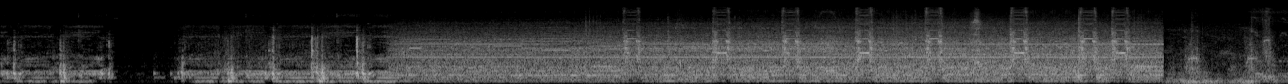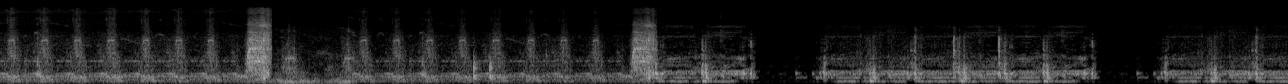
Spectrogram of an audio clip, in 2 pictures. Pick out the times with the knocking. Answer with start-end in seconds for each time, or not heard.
17.6-18.4.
